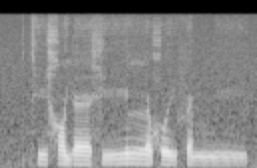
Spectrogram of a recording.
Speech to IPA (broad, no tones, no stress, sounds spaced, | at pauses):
tʰ i x ɔ j ɛː x iː lː ɛ χʷ iː f ɛ mː iː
